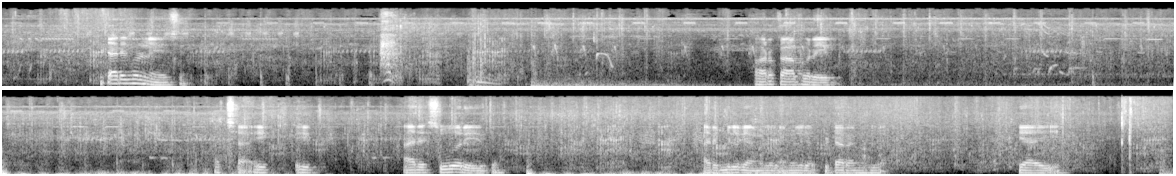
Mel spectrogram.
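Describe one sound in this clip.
Footsteps rustle through undergrowth on a forest floor.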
